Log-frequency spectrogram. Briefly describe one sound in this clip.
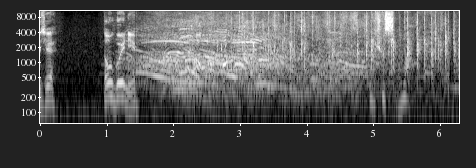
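A crowd cheers and whoops loudly.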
